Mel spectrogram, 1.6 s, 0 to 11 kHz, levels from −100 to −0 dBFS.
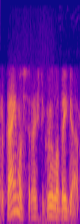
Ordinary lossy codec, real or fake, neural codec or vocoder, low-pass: AAC, 32 kbps; fake; vocoder, 48 kHz, 128 mel bands, Vocos; 9.9 kHz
